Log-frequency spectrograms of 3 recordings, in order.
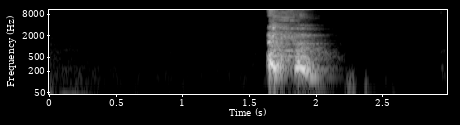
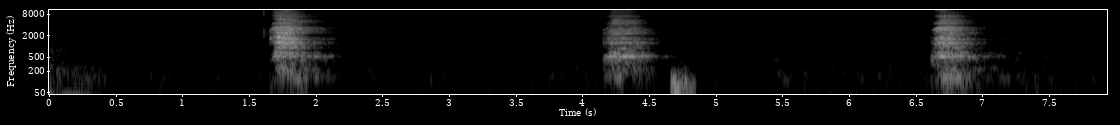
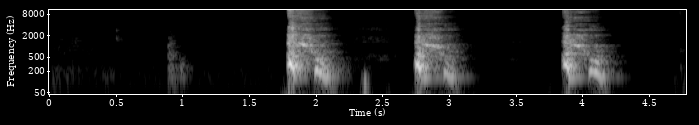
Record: {"cough_length": "3.0 s", "cough_amplitude": 32768, "cough_signal_mean_std_ratio": 0.26, "exhalation_length": "7.9 s", "exhalation_amplitude": 9953, "exhalation_signal_mean_std_ratio": 0.27, "three_cough_length": "4.8 s", "three_cough_amplitude": 32768, "three_cough_signal_mean_std_ratio": 0.31, "survey_phase": "beta (2021-08-13 to 2022-03-07)", "age": "18-44", "gender": "Male", "wearing_mask": "No", "symptom_none": true, "smoker_status": "Never smoked", "respiratory_condition_asthma": false, "respiratory_condition_other": false, "recruitment_source": "REACT", "submission_delay": "1 day", "covid_test_result": "Negative", "covid_test_method": "RT-qPCR"}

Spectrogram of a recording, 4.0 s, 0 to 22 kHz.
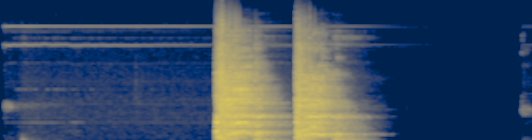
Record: {"cough_length": "4.0 s", "cough_amplitude": 32768, "cough_signal_mean_std_ratio": 0.38, "survey_phase": "beta (2021-08-13 to 2022-03-07)", "age": "45-64", "gender": "Male", "wearing_mask": "No", "symptom_none": true, "smoker_status": "Never smoked", "respiratory_condition_asthma": false, "respiratory_condition_other": false, "recruitment_source": "REACT", "submission_delay": "0 days", "covid_test_result": "Negative", "covid_test_method": "RT-qPCR", "influenza_a_test_result": "Negative", "influenza_b_test_result": "Negative"}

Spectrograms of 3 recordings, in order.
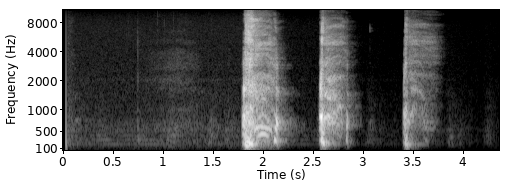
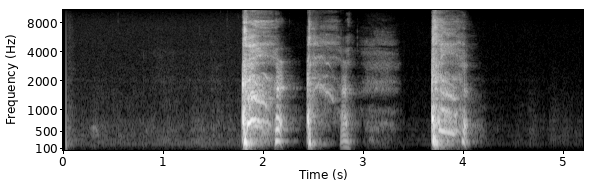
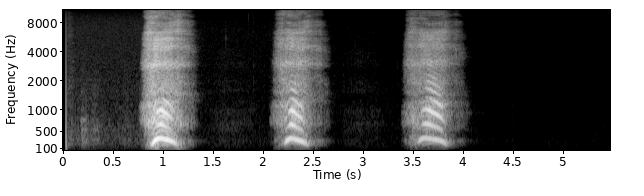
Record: {"three_cough_length": "4.4 s", "three_cough_amplitude": 30331, "three_cough_signal_mean_std_ratio": 0.26, "cough_length": "5.2 s", "cough_amplitude": 28803, "cough_signal_mean_std_ratio": 0.27, "exhalation_length": "5.5 s", "exhalation_amplitude": 25203, "exhalation_signal_mean_std_ratio": 0.31, "survey_phase": "beta (2021-08-13 to 2022-03-07)", "age": "65+", "gender": "Female", "wearing_mask": "No", "symptom_none": true, "smoker_status": "Ex-smoker", "respiratory_condition_asthma": false, "respiratory_condition_other": false, "recruitment_source": "REACT", "submission_delay": "2 days", "covid_test_result": "Negative", "covid_test_method": "RT-qPCR"}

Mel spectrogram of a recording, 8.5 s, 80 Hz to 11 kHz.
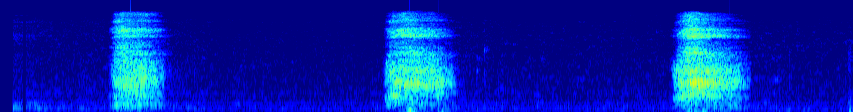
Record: {"exhalation_length": "8.5 s", "exhalation_amplitude": 4580, "exhalation_signal_mean_std_ratio": 0.36, "survey_phase": "beta (2021-08-13 to 2022-03-07)", "age": "18-44", "gender": "Male", "wearing_mask": "No", "symptom_none": true, "smoker_status": "Never smoked", "respiratory_condition_asthma": false, "respiratory_condition_other": false, "recruitment_source": "REACT", "submission_delay": "1 day", "covid_test_result": "Negative", "covid_test_method": "RT-qPCR", "influenza_a_test_result": "Negative", "influenza_b_test_result": "Negative"}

